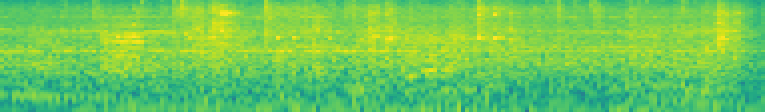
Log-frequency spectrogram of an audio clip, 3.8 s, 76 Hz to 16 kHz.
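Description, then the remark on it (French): A steady, deep rumble of engine and road noise fills the cabin of a moving city bus, swelling slightly now and then, with faint indistinct voices in the background. “Non, on arrive dans 20 minutes là, on est dans le bus.”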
